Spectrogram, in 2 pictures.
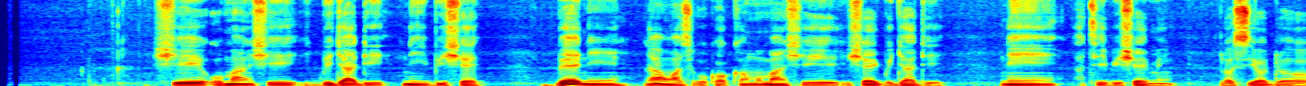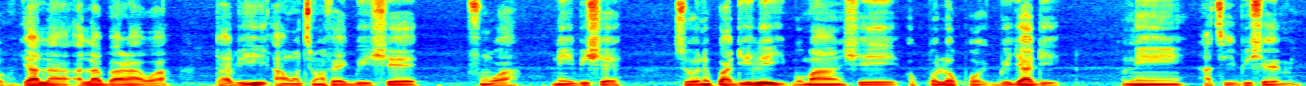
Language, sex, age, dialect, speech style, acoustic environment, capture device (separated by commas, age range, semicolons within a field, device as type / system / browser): Yoruba, male, 25-34, Nigeria - Ibadan, relaxed, appliances, mobile / Linux / Chrome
